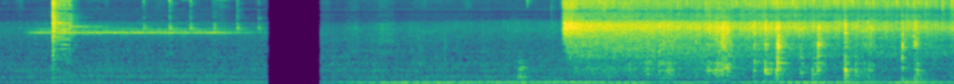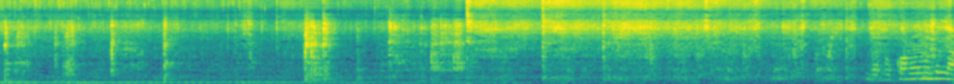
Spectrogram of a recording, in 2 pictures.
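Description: Mustard oil is stirred in a hot kadai for a vegetarian chhanar dhoka dalna, giving a steady close sizzle with scraping and clinking. A brief silent gap comes early, then the frying grows fuller and louder.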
